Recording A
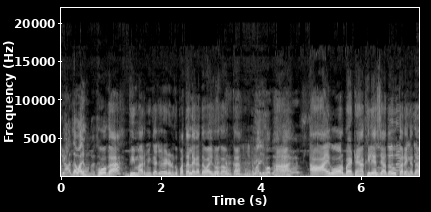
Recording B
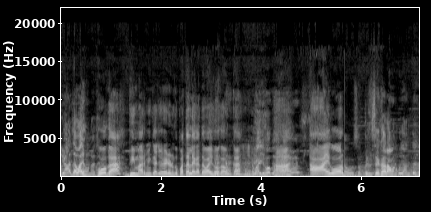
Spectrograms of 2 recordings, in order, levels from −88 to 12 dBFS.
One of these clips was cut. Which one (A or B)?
B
